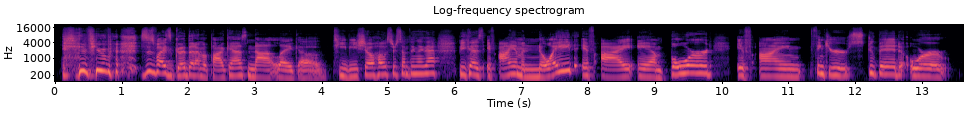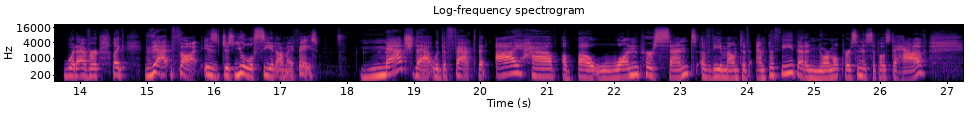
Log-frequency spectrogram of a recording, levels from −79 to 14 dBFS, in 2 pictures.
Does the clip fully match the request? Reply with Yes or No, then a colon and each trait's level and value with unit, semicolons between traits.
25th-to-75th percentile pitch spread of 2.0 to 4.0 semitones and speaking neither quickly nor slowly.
No: average, 4.8 semitones; average, 160 wpm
